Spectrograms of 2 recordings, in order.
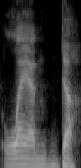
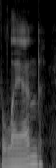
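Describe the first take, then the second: First: The consonants are loud and heavily overarticulated. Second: The consonants are said normally, without exaggeration.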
